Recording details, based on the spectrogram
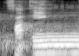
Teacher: Akhirnya ng ya, fa'ing. Nah, padahal bunyi eng itu nggak ada dalam bahasa Arab. Dia ada, tapi dalam bentuk samar. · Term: nun mati menjadi qaf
